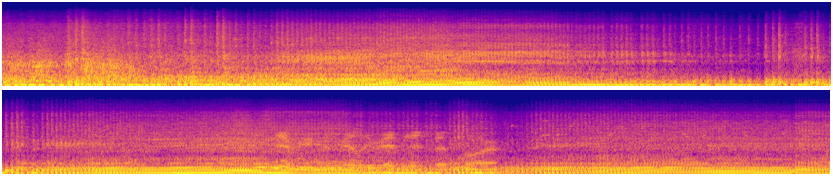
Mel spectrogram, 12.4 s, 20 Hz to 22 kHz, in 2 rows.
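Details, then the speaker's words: Yamaha Big Bear 350 ATV after front brake, throttle, wheel bearing, tune-up and recoil repair; strong steady single-cylinder rumble revving and settling, no misses or knocks: normal running. "um she rips though yeah got it working there you go"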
